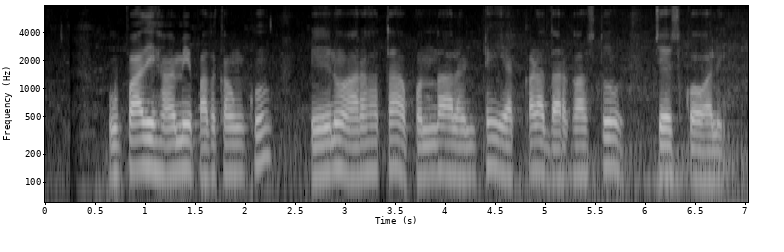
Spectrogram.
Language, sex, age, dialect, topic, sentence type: Telugu, male, 18-24, Southern, banking, question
